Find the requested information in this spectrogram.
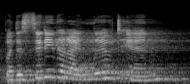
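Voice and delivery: ordinary delivery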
